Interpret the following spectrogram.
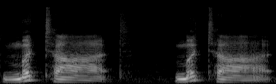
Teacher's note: So the pitch should be higher on the barred I than on the other vowel. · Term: stress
